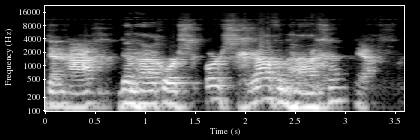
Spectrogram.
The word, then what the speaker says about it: Den Haag: And because The Hague is pronounced Den Haag.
